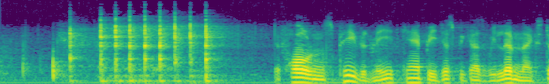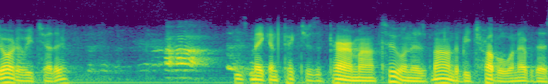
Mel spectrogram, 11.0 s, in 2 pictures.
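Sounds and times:
knocking on a door: 0:00.7 - 0:02.2
speech: 0:02.9 - 0:06.3, 0:07.2 - 0:10.9.

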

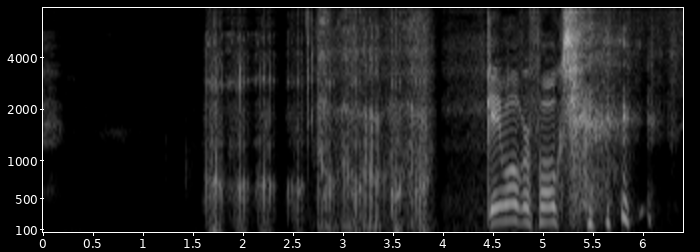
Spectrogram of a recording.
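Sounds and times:
pigs grunting and snorting: 0:01.6 - 0:04.0
speech: 0:04.4 - 0:06.1
laughter: 0:05.2 - 0:06.2.

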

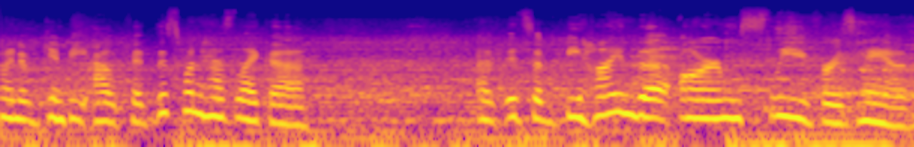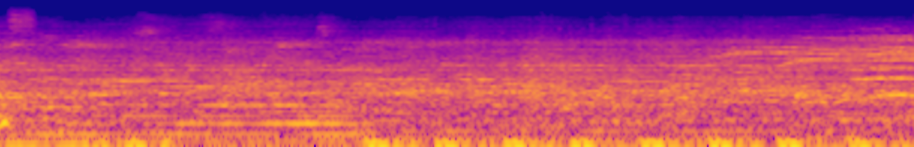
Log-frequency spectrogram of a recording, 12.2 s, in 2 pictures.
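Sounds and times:
speech: 0:00.0 - 0:02.2, 0:03.2 - 0:06.3
dense crowd shouting and cheering: 0:04.5 - 0:12.1.

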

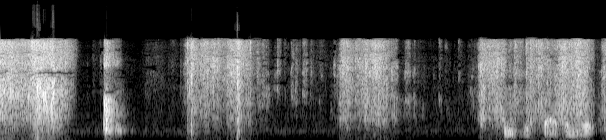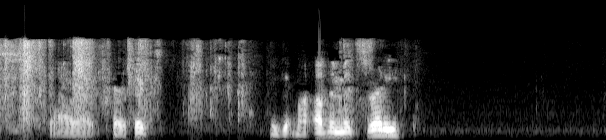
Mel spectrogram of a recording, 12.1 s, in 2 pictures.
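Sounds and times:
aluminium foil torn and pressed over a roasting tray of short ribs: 0:00.0 - 0:00.8, 0:01.6 - 0:08.7
speech: 0:07.2 - 0:07.8, 0:08.8 - 0:10.2.

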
